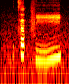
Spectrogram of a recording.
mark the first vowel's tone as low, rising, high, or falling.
high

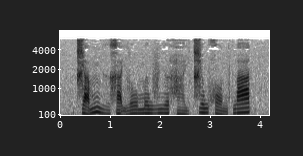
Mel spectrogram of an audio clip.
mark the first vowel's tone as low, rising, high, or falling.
rising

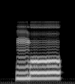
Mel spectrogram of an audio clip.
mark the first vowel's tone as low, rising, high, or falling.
high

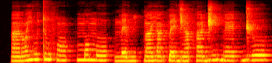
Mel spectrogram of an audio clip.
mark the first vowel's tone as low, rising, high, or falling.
low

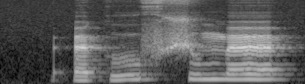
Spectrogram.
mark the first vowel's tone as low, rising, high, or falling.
low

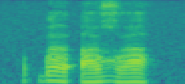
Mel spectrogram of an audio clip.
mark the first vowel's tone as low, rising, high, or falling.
falling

